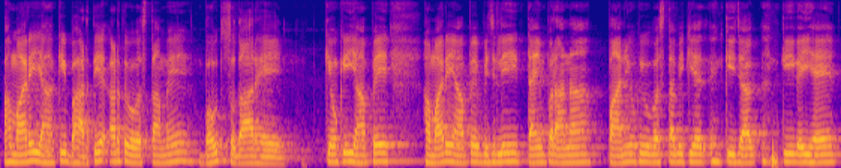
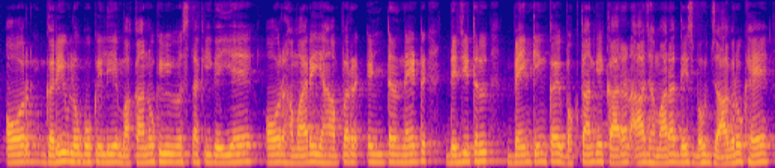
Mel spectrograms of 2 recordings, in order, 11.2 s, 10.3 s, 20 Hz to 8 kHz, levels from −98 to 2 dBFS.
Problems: none marked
